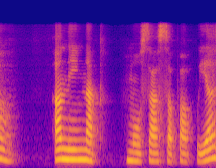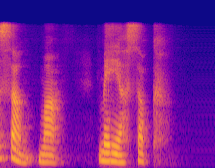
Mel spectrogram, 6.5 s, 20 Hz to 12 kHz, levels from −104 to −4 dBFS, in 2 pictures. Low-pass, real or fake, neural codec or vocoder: 7.2 kHz; fake; codec, 16 kHz, about 1 kbps, DyCAST, with the encoder's durations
